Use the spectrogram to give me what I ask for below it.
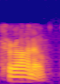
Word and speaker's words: Toronto: So up there, how do you say it up there? – Toronto. – Toronto. They don't pronounce the T.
